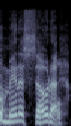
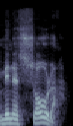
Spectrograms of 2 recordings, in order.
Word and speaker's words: Minnesota: Did you pick up the long O in Minnesota? I mean, everybody that visits Vegas from Minnesota says it like with a long O, and I like to hear it.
